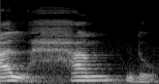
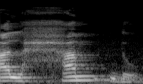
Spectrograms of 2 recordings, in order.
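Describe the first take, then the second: No difference in how they are said.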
